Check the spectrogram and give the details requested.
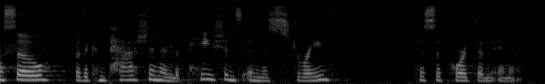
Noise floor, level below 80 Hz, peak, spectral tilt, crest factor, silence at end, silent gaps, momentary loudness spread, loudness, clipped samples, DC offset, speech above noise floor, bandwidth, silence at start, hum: -70 dBFS; -74 dBFS; -22 dBFS; -5 dB/octave; 18 dB; 0.25 s; none; 10 LU; -40 LUFS; under 0.1%; under 0.1%; 30 dB; 19.5 kHz; 0 s; none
